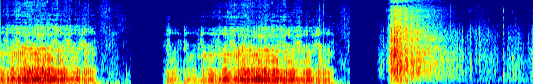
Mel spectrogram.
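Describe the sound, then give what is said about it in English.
An enormous black horse lets out two loud, rough, drawn-out blasts, followed by a sharp, breathy snort through the nostrils; no hoof stamping stands out. “It stamped its feet and snorted like a fierce dragon.”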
